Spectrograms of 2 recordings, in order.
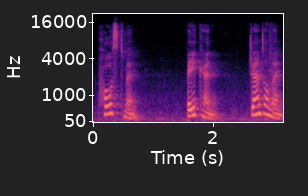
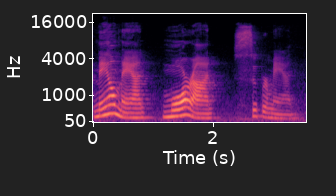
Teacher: there should be reduced vowels at the end of postman, bacon, gentleman, but not at the end of mailman, moron, superman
